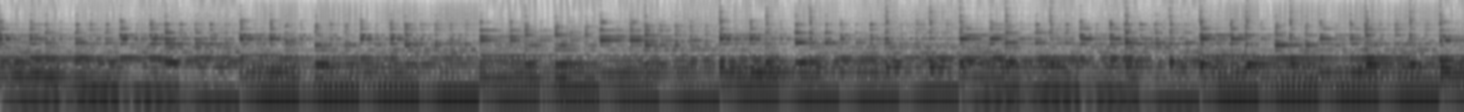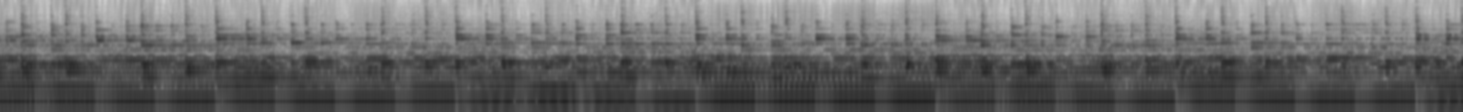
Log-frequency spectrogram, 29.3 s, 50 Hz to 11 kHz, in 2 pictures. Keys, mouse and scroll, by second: 4.4 click, 5.5 e, 12.9 click, 15.1 click, 16.2 click, 17.0 click, 17.7 click, 19.3 click, 20.8 click, 23.1 click, 23.9 click, 28.5 click, 29.1 click.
